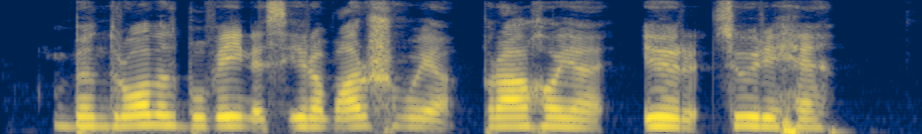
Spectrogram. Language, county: Lithuanian, Vilnius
